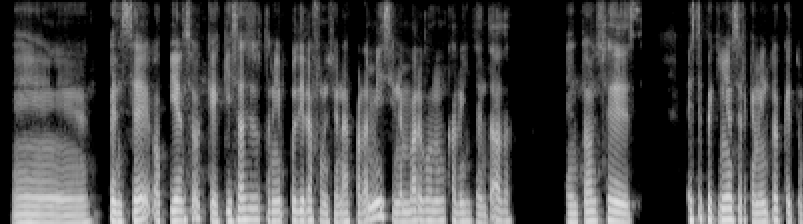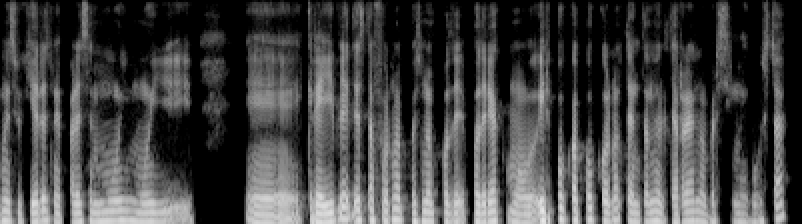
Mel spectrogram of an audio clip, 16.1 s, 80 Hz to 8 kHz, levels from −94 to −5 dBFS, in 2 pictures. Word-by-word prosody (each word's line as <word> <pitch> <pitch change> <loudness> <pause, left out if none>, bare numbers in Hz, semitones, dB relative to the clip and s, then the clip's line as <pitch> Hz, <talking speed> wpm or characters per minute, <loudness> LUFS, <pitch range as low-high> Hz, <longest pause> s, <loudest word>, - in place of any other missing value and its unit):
eh, 105 -1 +2 0.2
pensé 130 +2 +3
o 125 0 -2
pienso 135 +4 +2
que, 120 -2 0
quizás, 140 +4 +2
eso 145 0 0
también 130 -2 -1
pudiera 130 0 +2
funcionar 120 -1 -2
para 115 -1 -2
mí. 180 +5 +4
Sin 130 -10 -2
embargo, 130 +2 +1
nunca 130 +1 -1
lo - - -1
he - - +2
intentado. 120 +2 -3 0.5
Entonces, 125 0 +1 0.4
este 135 - 0
pequeño 145 0 +3
acercamiento 135 -1 0
que 120 -4 -2
tú 120 - -8
me 130 -1 +1
sugieres 120 +3 -1
me 115 - -2
parece 120 +3 -2
muy, 130 +3 +1
muy, 120 -1 -2 0.5
eh, 105 -1 +1
creíble 115 0 +4
de - - +1
esta 135 0 0
forma, 135 +2 0
pues 120 -1 -2
no 125 -1 +2
pode 120 +1 -1
podría 120 +2 +2
como 110 -4 -1
ir 130 0 +4
poco 150 -2 -1
a - - -4
poco, 145 -4 -1
¿no?, - - -1
tentando 120 0 -1
el 120 - -3
terreno 125 +3 -1
a - - -4
ver 120 0 -6
si 120 -1 -13
me 115 -1 -5
gusta 130 - -6
125 Hz, 200 wpm, -24 LUFS, 115-130 Hz, 0.5 s, mí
